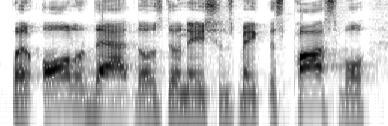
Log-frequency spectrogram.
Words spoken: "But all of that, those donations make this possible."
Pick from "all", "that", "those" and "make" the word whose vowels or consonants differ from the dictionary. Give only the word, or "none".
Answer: none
